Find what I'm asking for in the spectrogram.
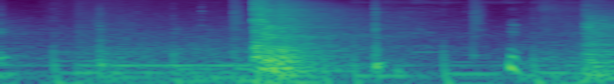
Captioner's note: heavy Clicked Sound From The Hood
